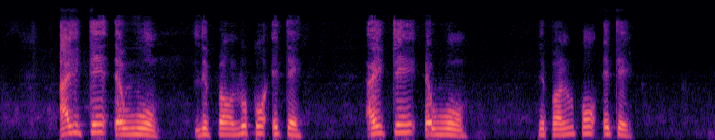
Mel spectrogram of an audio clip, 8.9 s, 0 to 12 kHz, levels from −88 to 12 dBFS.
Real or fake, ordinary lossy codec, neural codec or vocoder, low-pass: fake; Opus, 24 kbps; codec, 16 kHz, 1.1 kbps, Voila-Tokenizer; 7.2 kHz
